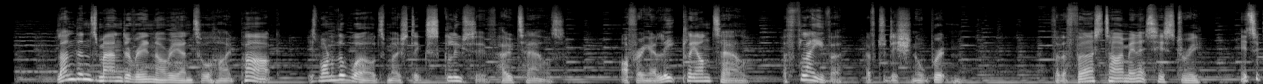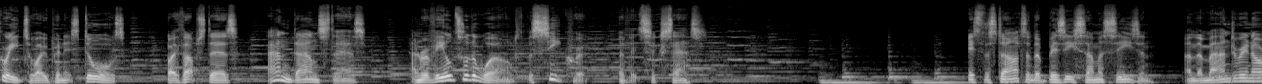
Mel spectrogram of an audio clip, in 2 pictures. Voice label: Documentary; A Very British Hotel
